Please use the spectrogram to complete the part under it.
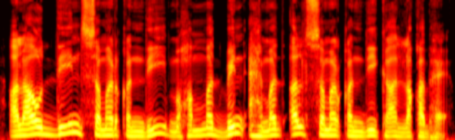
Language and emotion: Urdu, neutral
